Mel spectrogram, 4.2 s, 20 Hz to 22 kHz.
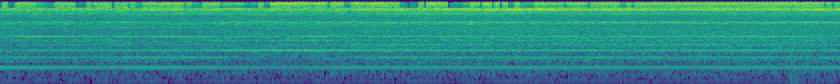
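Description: A steady mechanical drone with constant high-pitched tonal whine, a vacuum pump running continuously at close range on a Toyota MR2 Spyder, with no other sounds.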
